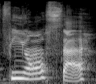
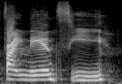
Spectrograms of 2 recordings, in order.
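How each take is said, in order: First: The word is said without an extra n sound. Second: The word is said with an extra n sound. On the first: The speaker calls it right. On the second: The speaker calls it wrong.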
